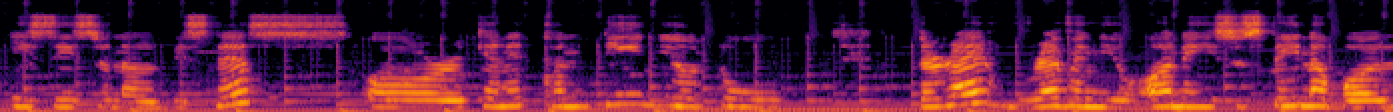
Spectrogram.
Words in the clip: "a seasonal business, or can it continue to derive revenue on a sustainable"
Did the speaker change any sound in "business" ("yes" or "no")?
yes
